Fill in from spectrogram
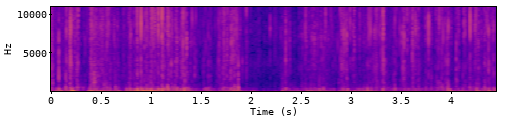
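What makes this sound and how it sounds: Plastic cling film wrapped over a right microphone is cupped in both hands while fingertips and long nails squeeze, scratch and tap the film. The result is a close, muffled stream of low, rumbling crinkles and soft thumps with very little bright content, briefly quieter near the middle.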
